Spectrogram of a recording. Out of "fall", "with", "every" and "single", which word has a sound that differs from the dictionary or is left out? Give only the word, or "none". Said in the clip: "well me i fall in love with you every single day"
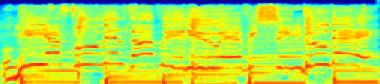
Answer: none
